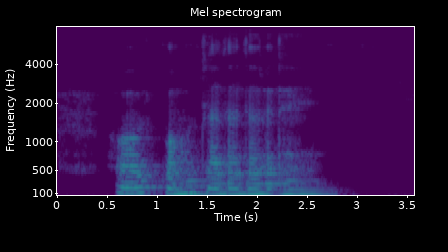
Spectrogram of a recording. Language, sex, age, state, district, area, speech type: Hindi, male, 45-60, Uttar Pradesh, Chandauli, rural, spontaneous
